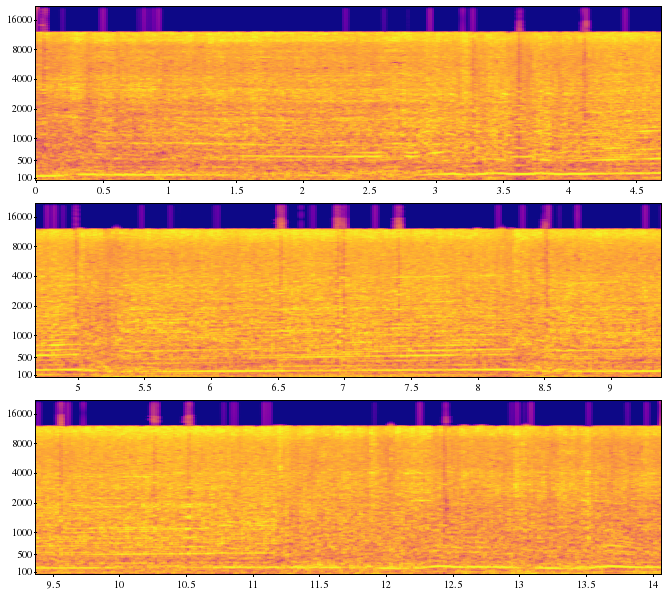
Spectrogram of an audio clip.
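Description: Ford Escort RS Cosworth's turbocharged four-cylinder engine, heard on board at hard acceleration on a race track, its note climbing and dropping in steps as it changes up through the gears. Near the end the engine comes off the throttle and slows for a corner, with short blips in pitch, over steady road and wind noise.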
